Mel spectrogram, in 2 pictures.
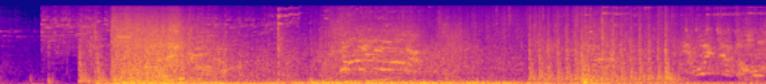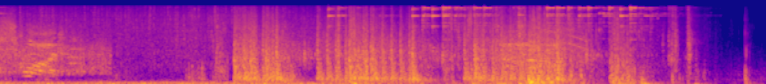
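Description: Rapid gunfire rattles and echoes.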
